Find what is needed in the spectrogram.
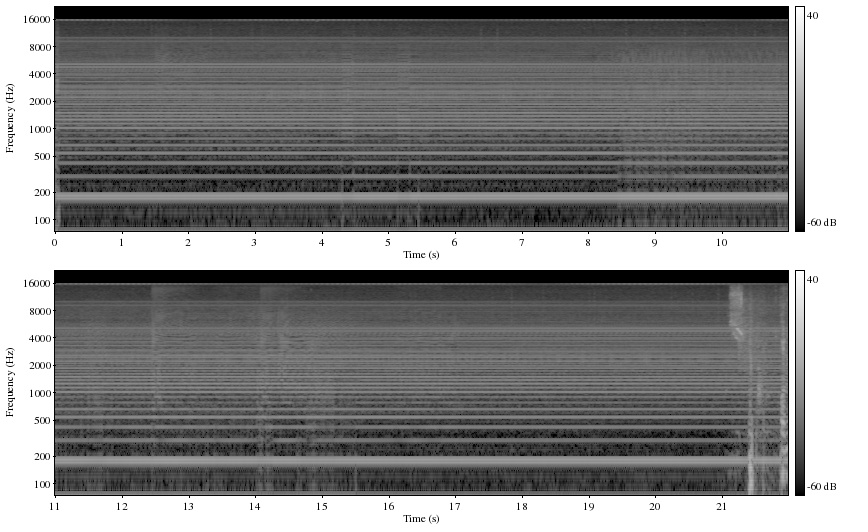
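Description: Steady electrical mains hum with a buzz of many even overtones, carried on the room's microphone and sound system, unchanging throughout.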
